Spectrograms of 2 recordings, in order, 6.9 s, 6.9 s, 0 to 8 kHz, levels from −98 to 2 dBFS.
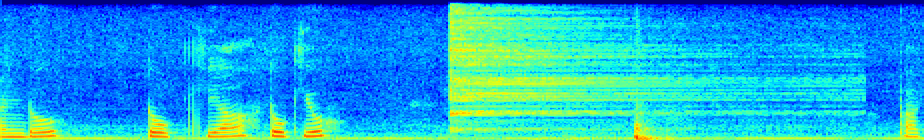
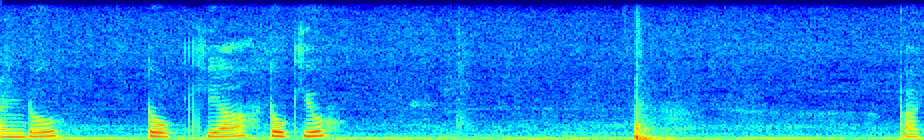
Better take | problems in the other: second | background sound (Hi-hat); 6 dB below the speech

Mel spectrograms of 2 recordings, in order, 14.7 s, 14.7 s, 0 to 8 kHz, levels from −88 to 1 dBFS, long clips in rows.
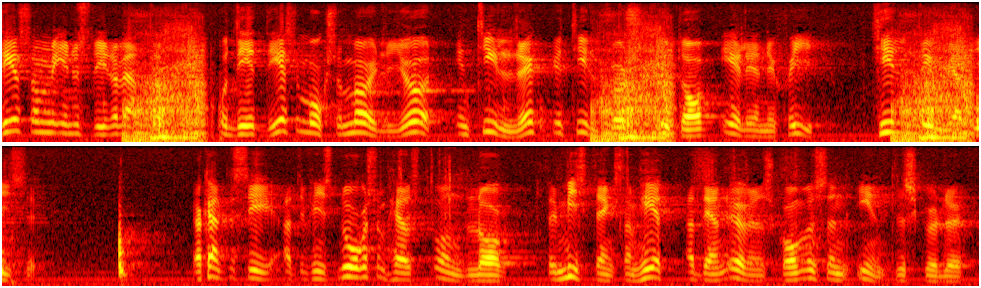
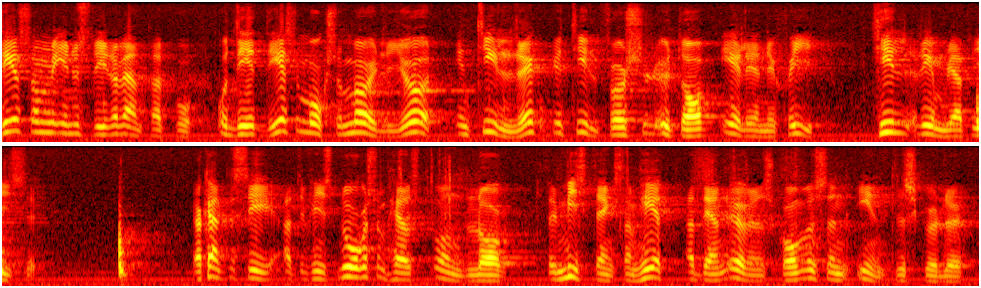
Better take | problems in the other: second | background sound (Growling); 2 dB above the speech

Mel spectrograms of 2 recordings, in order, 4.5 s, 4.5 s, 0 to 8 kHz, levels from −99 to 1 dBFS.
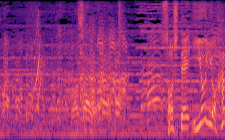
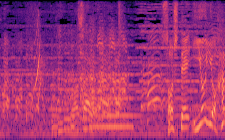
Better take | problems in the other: first | background sound (Organ); 10 dB below the speech

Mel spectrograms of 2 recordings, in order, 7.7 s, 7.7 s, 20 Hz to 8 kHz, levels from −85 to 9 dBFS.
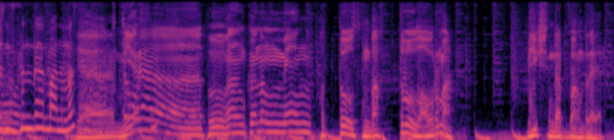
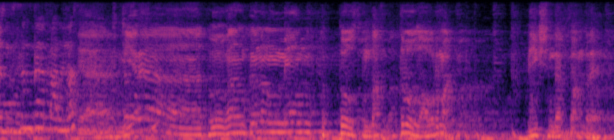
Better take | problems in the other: first | room echo; dies away in 2.5 s

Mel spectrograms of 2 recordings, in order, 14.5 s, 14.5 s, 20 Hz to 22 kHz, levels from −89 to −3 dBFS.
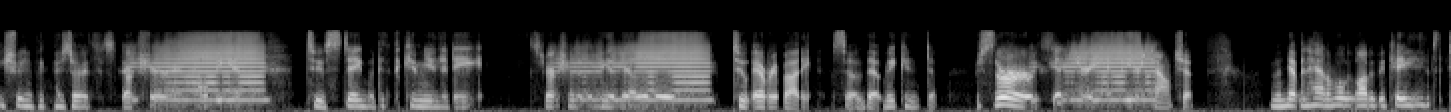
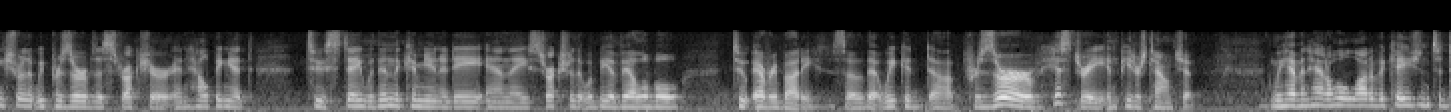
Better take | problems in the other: second | noise reduction (neural diffusion model UNIVERSE++)

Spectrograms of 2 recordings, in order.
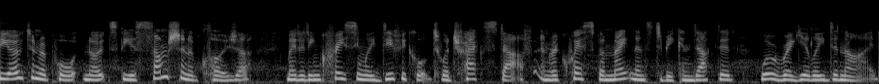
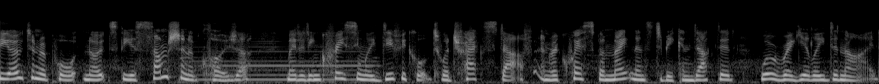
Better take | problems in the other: first | background sound (Bowed string instrument); 14 dB below the speech

